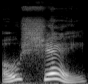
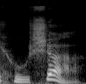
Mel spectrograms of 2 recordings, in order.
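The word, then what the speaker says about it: Hoshea: transliteration here also corrupted because instead of O'Shea it should be who sha remember we just trans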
